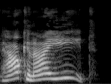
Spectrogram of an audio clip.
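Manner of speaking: ordinary delivery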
